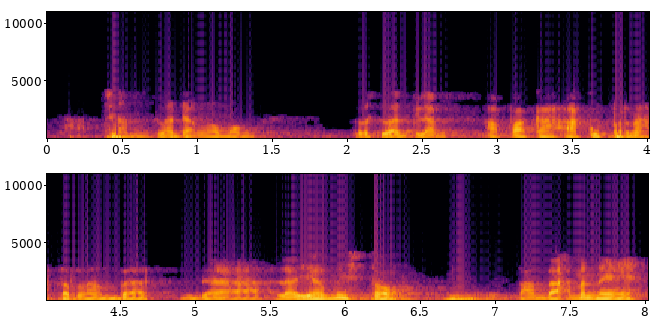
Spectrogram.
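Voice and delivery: hushed retelling. Retold or imitated. Quiet retold exchange with God.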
